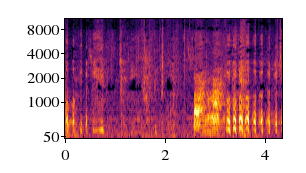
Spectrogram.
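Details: Alaskan Malamute, a giant 72 kg pet dog, acting up indoors: after people talking, a rapid run of short, loud, moaning barks or woo-like yelps repeats about four times a second, with voices in the background.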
